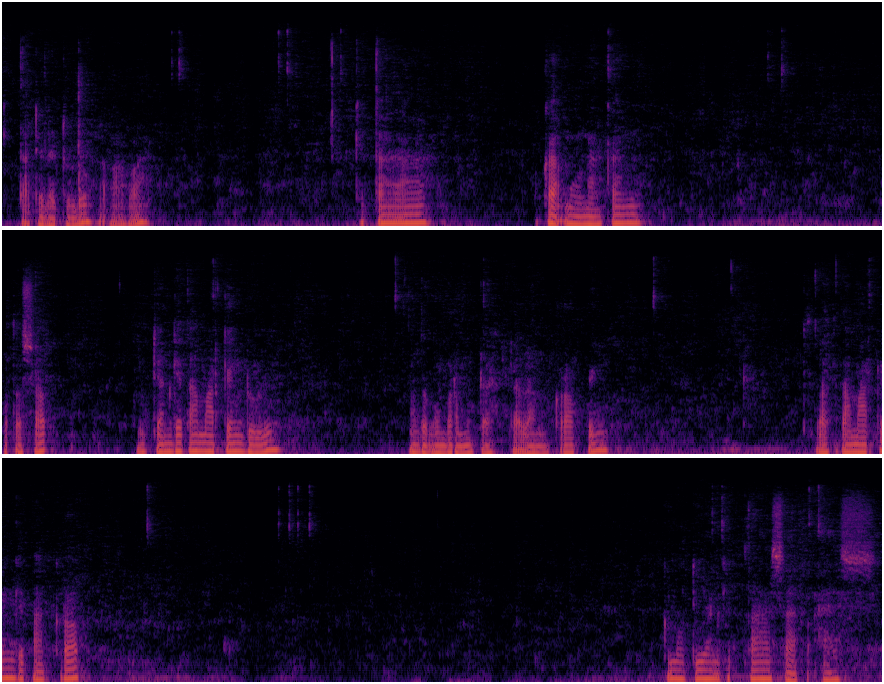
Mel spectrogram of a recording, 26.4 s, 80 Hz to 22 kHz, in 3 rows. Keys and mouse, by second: 1.7 click, 2.8 click, 3.4-6.1 drag, 7.8 click, 10.9-12.8 drag, 13.7-15.3 drag, 17.5-19.1 drag, 20.4 click, 20.6 click, 24.8 click, 25.7 click.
